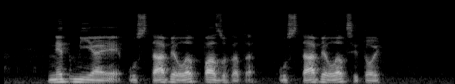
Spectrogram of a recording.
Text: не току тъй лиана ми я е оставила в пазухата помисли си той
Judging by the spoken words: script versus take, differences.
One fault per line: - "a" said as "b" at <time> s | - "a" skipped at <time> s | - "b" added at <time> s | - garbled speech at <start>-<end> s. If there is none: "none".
- "току тъй лиана" skipped at 0.7 s
- "помисли" said as "оставила" at 2.8 s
